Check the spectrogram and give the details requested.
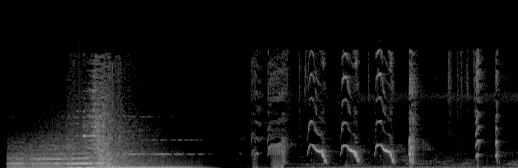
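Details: Loud lure recording of a Nias hill myna, played to prompt other birds to answer and sing: a burst of broadband noise, then a run of sharp, hooked whistles, each rising then dropping, repeated roughly every half second.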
